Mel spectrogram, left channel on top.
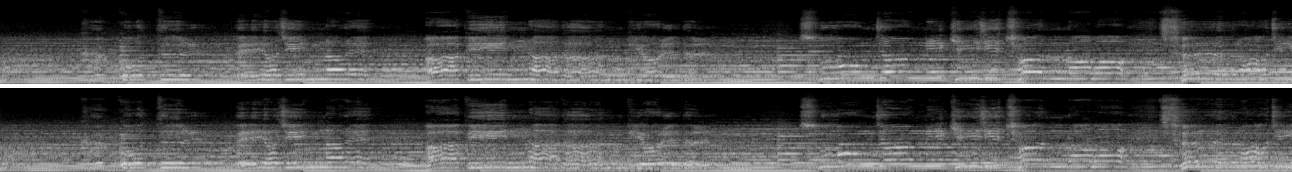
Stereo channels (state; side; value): normal; both; correlation 0.52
